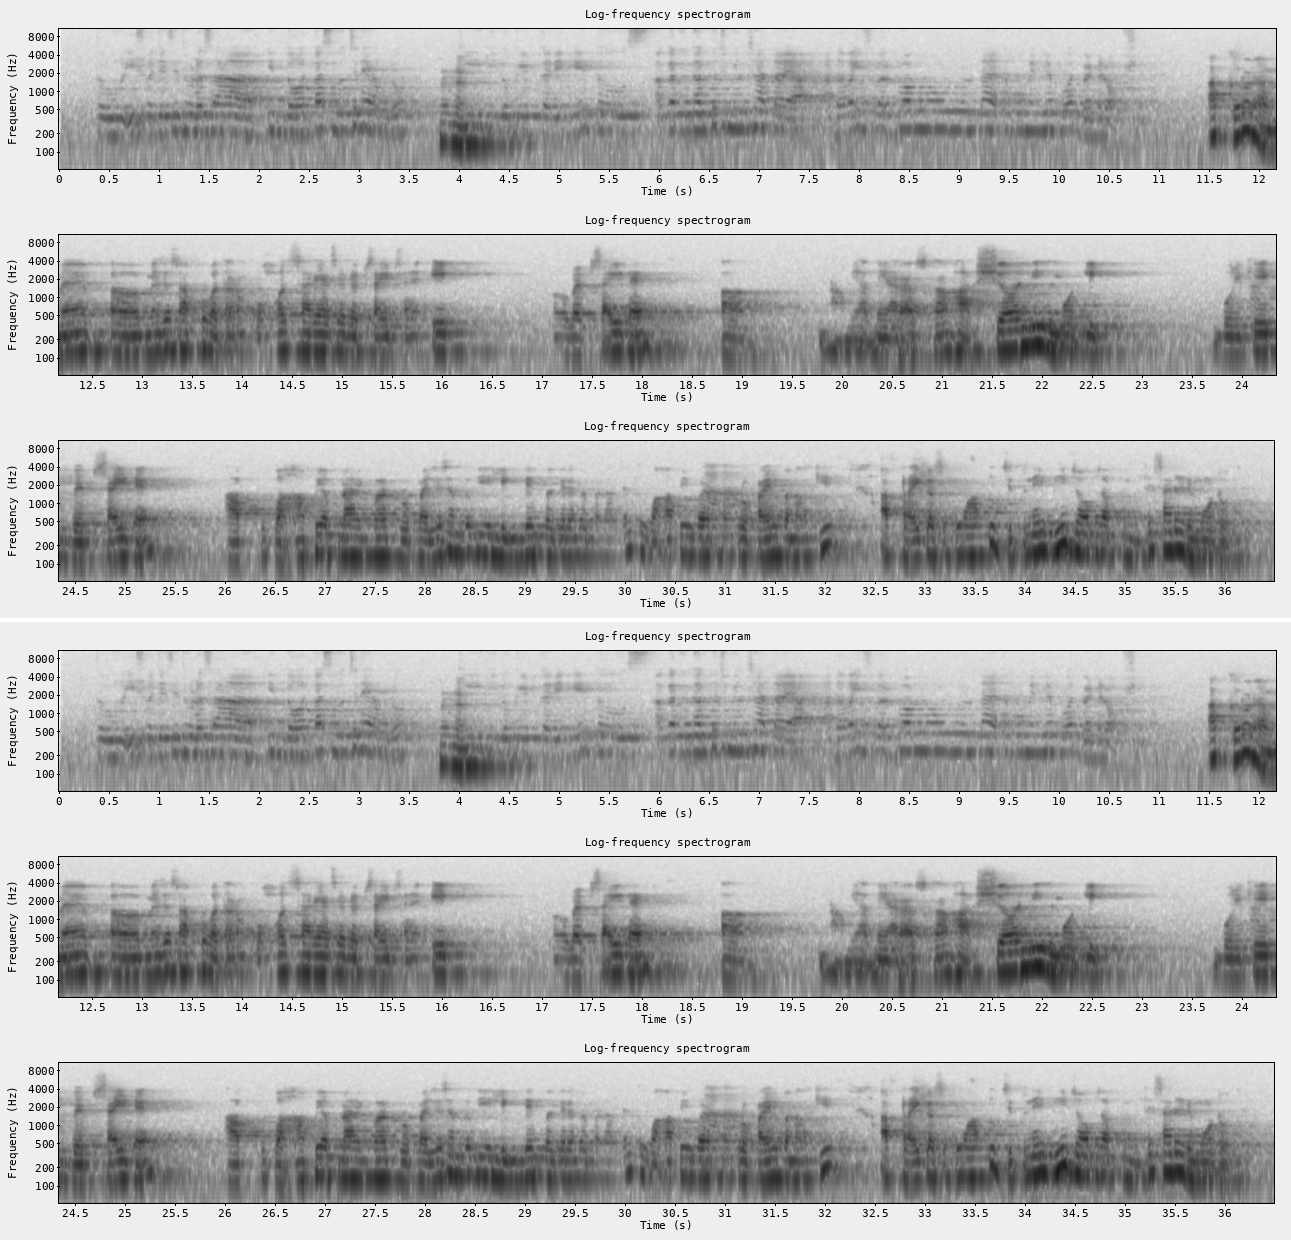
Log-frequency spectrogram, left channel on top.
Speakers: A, on the left; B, on the right.
A: तो इस वजह से थोड़ा सा इंदौर का सोच रहे हैं हम लोग
B: हम्म
A: कि रिलोकेट करेंगे तो उस, अगर उधर कुछ मिल जाता है अदरवाइज वर्क फ्रॉम होम मिलता है तो वो मेरे लिए बहुत बेटर ऑप्शन है
B: आप करो ना मैं अ, मैं जस्ट आपको बता रहा हूँ बहुत सारे ऐसे वेबसाइट्स हैं एक वेबसाइट है अ, नाम याद नहीं आ रहा उसका हाँ श्योरली रिमोटली बोल
A: हाँ
B: के
A: हाँ
B: एक वेबसाइट है आप वहां पे अपना एक बार प्रोफाइल जैसे हम लोग ये लिंक्डइन वगैरह में बनाते हैं तो वहां पे एक बार
A: हाँ
B: अपना
A: हाँ
B: प्रोफाइल बना के आप ट्राई कर सकते हो वहां पे जितने भी जॉब्स आपको मिलते हैं सारे रिमोट होते हैं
